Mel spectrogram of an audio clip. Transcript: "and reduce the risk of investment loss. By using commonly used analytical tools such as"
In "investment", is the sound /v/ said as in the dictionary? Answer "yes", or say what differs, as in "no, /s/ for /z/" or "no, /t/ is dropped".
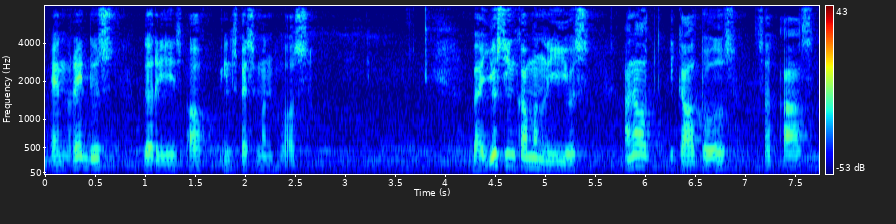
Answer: no, /p/ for /v/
